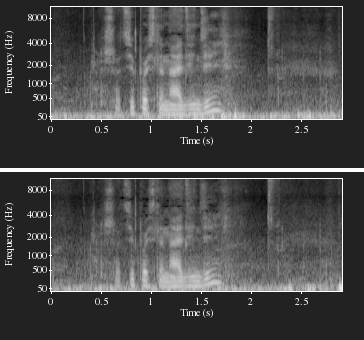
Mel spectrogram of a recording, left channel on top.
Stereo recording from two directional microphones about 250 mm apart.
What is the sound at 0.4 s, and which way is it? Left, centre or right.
Speech, left.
